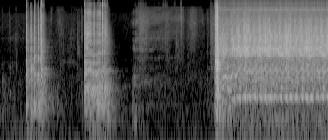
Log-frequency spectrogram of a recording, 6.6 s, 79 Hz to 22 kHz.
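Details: 1972 Ford F250 camper special, 66k miles, parked since 2007, with rebuilt carburetor and new fuel pump; owners suspect the tank selector switch or too little fuel in the tank: two short cranking bursts, then a steady rough noise; cranks but won't start.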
